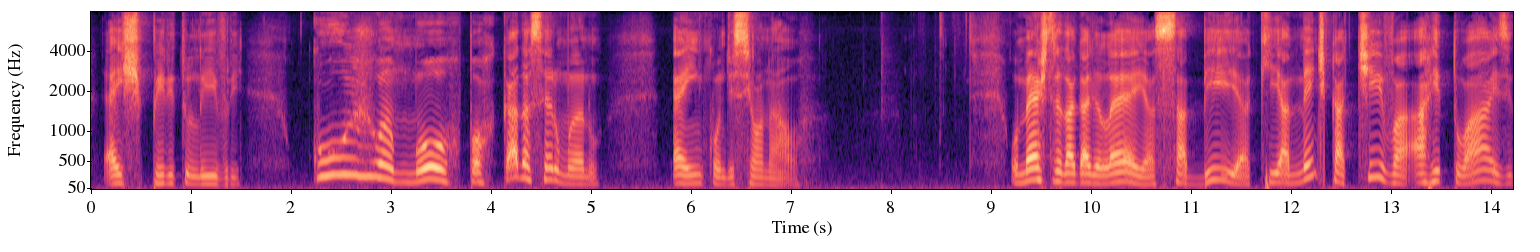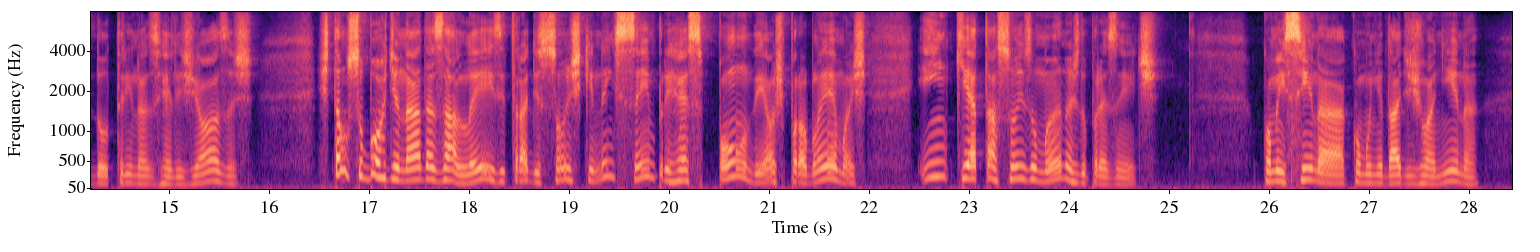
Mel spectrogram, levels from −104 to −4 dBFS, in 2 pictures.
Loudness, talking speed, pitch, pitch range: -18 LUFS, 100 wpm, 175 Hz, 135-220 Hz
